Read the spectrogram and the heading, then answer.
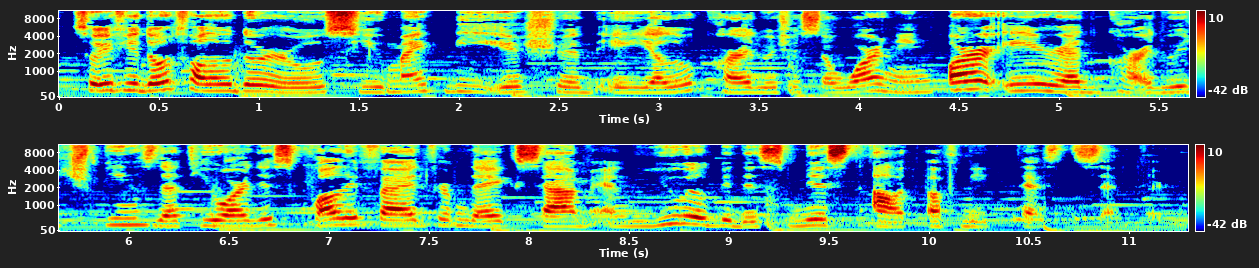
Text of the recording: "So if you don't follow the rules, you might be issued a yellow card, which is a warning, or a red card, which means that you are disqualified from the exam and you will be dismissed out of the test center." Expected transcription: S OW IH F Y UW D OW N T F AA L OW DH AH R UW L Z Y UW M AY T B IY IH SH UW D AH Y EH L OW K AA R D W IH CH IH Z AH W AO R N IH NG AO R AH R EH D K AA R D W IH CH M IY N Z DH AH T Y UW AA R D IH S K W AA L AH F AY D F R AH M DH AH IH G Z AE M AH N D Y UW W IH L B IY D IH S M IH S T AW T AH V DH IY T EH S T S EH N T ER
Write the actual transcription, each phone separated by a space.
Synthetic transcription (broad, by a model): S OW IH F Y UW D OW N T F AA L OW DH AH R UW L S Y UW M AY T B IY IH SH UW D AH Y EH L OW K AA R D W IH CH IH S AH W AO R N IH NG AO R AH R EH D K AA R D W IH CH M IY N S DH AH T Y UW AA R D IH S K W AA L AH F AY D F R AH M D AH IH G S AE M AH N D Y UW W IH L B IY D IH S M IH S T AW T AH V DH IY T EH S T S EH N T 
